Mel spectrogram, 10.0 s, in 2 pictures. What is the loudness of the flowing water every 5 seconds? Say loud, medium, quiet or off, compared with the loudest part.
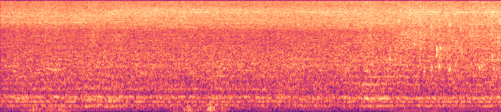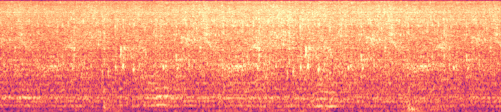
medium, loud.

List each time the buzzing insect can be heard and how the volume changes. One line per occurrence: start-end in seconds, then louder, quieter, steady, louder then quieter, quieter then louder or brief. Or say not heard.
0.0-9.9 steady.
